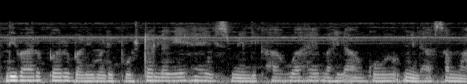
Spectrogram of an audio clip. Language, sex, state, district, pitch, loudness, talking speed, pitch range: Hindi, female, Uttar Pradesh, Lalitpur, 155 Hz, -20 LUFS, 205 wpm, 150-170 Hz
